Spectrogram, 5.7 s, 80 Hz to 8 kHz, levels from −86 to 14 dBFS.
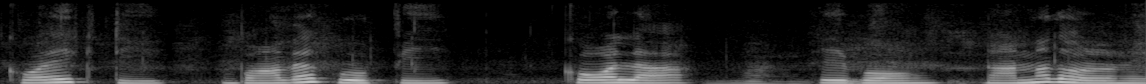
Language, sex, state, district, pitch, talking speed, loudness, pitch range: Bengali, female, West Bengal, Paschim Medinipur, 230 Hz, 65 wpm, -20 LUFS, 215-250 Hz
